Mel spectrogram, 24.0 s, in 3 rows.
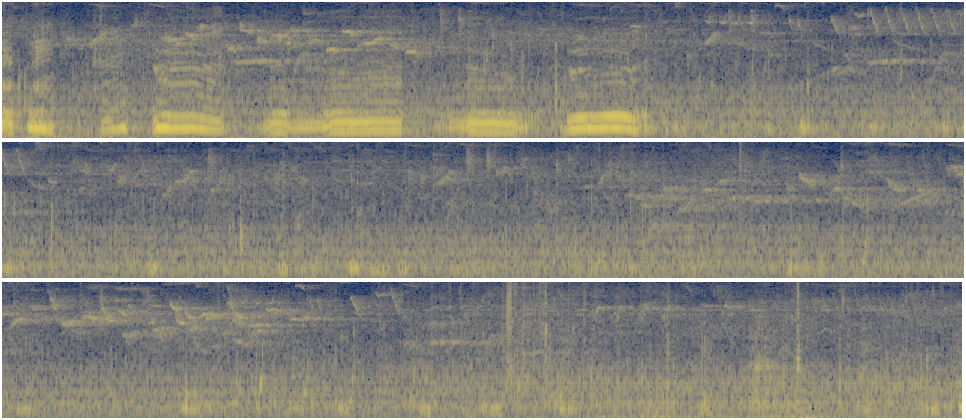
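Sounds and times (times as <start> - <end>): small birds chirping: 0.0 - 24.0
piglets grunting and snuffling: 18.4 - 24.0
piglets rooting in straw: 18.4 - 24.0.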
